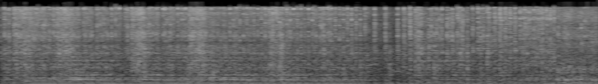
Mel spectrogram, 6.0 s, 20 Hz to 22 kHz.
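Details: 2332cc air-cooled VW bug (Dust Buggy) after cleaning carbs and setting mixture screws: revs up and drops back cleanly, fairly steady beat, no stumbles; normal running.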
